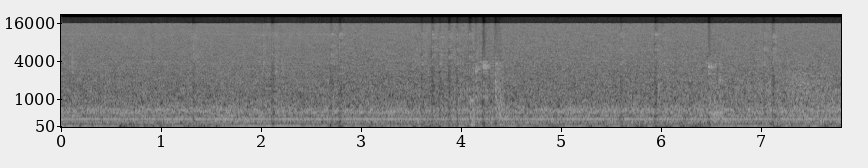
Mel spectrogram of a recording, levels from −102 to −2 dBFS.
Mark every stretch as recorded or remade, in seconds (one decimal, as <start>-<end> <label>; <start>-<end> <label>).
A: 0.0-2.7 remade; 2.7-7.8 recorded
